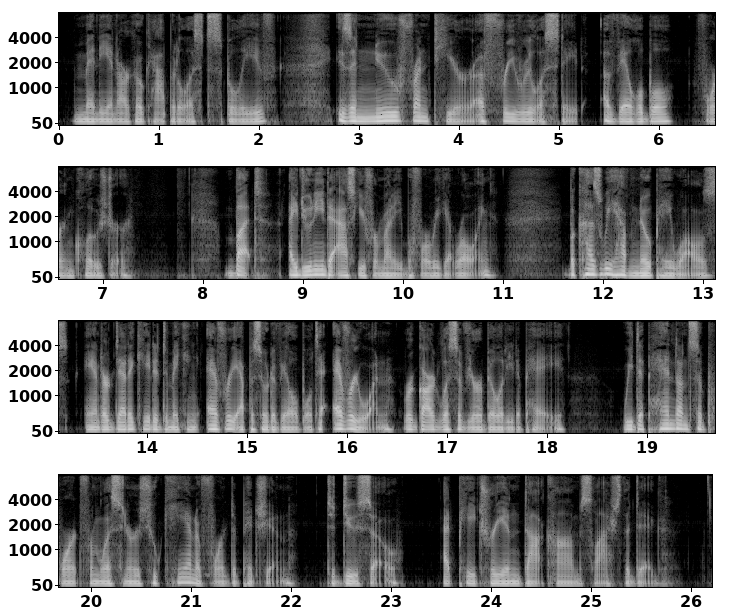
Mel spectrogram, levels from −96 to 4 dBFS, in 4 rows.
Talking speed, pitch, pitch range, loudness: 155 wpm, 90 Hz, 80-105 Hz, -21 LUFS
